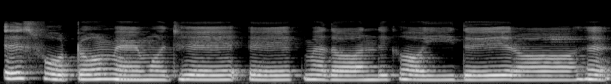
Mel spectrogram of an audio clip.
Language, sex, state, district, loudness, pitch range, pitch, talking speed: Hindi, female, Madhya Pradesh, Umaria, -13 LUFS, 210-225 Hz, 215 Hz, 100 wpm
